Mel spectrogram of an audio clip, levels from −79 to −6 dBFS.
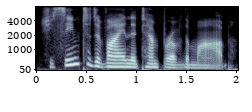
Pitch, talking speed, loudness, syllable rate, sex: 165 Hz, 265 wpm, -18 LUFS, 6.8 syllables/s, female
